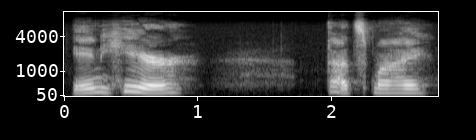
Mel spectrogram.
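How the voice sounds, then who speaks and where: A man teaching video editing step by step, narrating each click as he works, heard through low sample rate, muffled audio. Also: fairly even intonation, very slow, no echo. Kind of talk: step-by-step screen tutorial. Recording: dull lo-fi dry voice track.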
